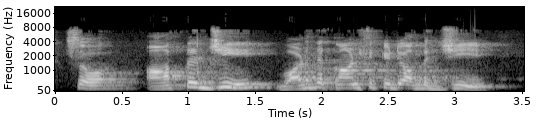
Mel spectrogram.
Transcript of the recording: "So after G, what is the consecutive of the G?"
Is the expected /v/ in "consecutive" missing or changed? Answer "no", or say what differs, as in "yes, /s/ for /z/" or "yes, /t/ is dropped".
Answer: yes, /v/ is dropped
